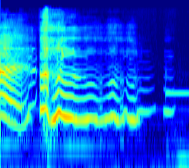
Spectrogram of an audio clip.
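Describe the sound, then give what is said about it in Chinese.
A girl cries as she runs out, in a long, wavering wail that rises, catches on a sharp sobbing breath, then trails off into a lower, drawn-out moan before fading out. “少女一面哭泣，一面跑了出去，老爷爷跟老婆婆在后面追着。”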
